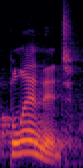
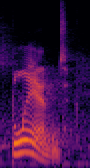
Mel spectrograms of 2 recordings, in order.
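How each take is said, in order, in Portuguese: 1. O final -ed é uma sílaba extra. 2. O N e o D se juntam. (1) "A gente não fala planned" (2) "nós falamos planned"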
